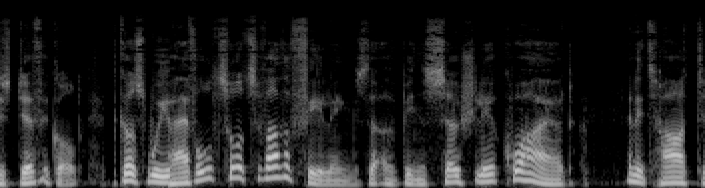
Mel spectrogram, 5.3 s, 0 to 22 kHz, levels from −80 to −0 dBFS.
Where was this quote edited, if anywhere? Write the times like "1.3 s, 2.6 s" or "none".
1.3 s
